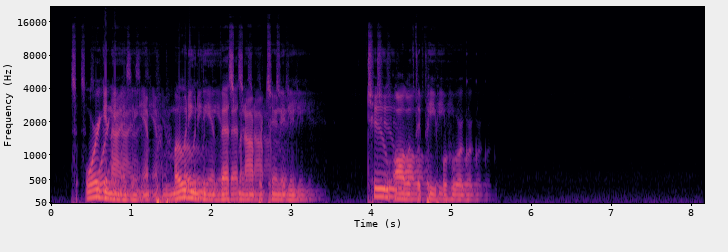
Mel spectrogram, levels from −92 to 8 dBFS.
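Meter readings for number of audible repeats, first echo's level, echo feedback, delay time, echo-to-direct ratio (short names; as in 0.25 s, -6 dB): 3, -6.5 dB, 27%, 0.116 s, -6.0 dB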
